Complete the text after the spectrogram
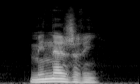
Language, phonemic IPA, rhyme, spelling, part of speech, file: French, /me.naʒ.ʁi/, -i, ménagerie, noun, Fr-ménagerie.ogg
- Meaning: menagerie (a collection of live wild animals on exhibition; the enclosure where they are kept)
